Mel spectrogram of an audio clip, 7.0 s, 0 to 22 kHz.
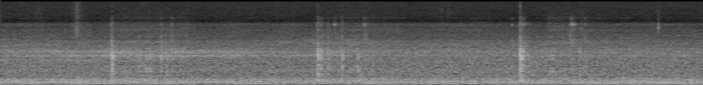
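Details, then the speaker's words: Homemade piston motor-driven mechanical ventilator built from workshop parts, run while the builder breathes through it via a bottle and pipe; oxygen saturation reportedly rose from 95-96 to 99: steady motor hum with faint click about every two seconds. "अभी मैं इस मशीन के साथ भी चलाऊंगा और इसके साथ मैं 2 मिनट, 3 मिनट, 5 मिनट सांस लूँगा और फिर ये वेवफॉर्म भी आपसे शेयर करूँगा कि ये कैसा काम कर रही है।"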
